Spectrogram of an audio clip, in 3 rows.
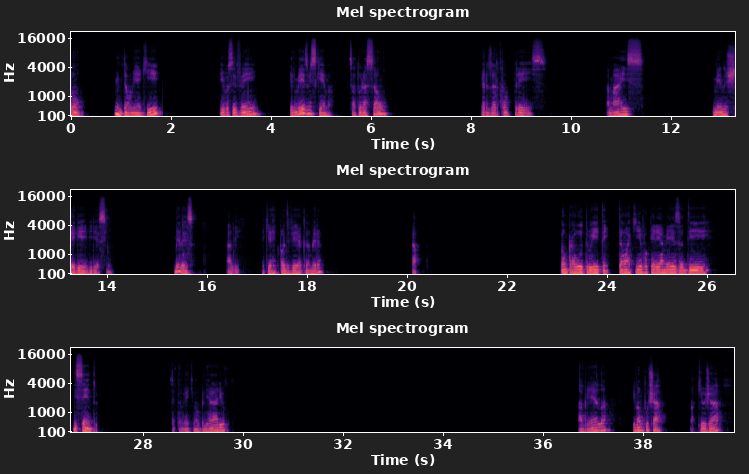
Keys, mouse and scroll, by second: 0.1 click, 1.5 click, 4.2 click, 5.9 click, 6.5 click, 7.6 q, 8.3 a, 12.0 Return, 13.0 click, 13.8-16.5 right drag, 14.3 w, 14.7 s, 15.4 w, 15.8 s, 17.1 click, 19.4 right click, 21.2 click, 21.5 right click, 22.0 w, 28.5 click, 29.5 right click, 30.8 click, 32.5 e, 32.9 a, 33.7 c, 34.1 t, 36.1 Return, 36.5 click, 37.9-39.1 drag.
